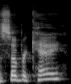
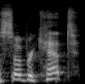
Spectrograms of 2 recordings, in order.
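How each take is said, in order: First: Sobriquet said so-bri-KAY, T silent. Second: Sobriquet said so-bri-KET with the T; T sounded. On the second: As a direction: sobriquet ending in a hard "ket". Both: Shown as a demonstration. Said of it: "is the T silent on that?".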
